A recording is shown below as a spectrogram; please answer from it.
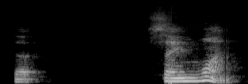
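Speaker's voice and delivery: shocked, quavering, trembling, slow and drawn out. Narrator reads his question about Madame Octa in a slow, trembling voice. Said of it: "He asked in a slow, trembling voice".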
